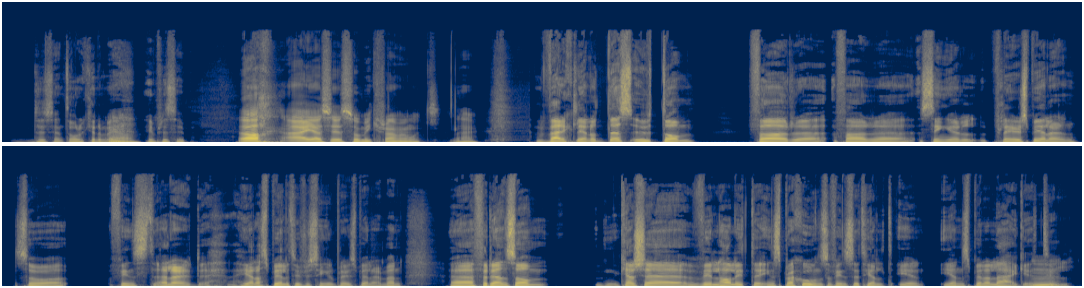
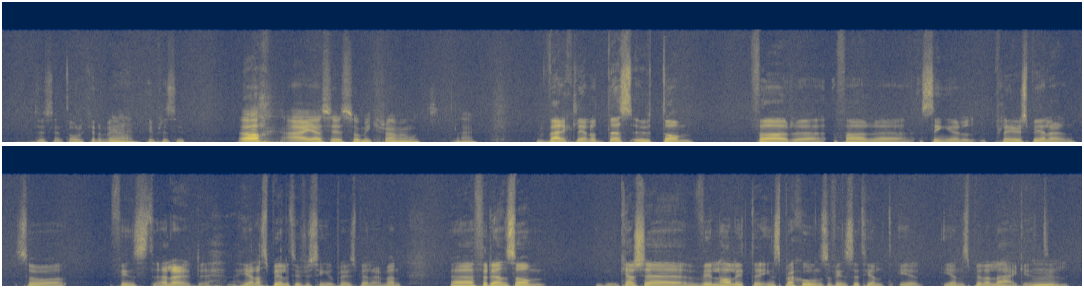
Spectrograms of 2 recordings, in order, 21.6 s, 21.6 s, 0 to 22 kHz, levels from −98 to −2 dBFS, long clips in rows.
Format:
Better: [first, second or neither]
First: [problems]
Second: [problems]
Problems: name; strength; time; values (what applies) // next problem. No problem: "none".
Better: first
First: none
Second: hiss; faint; throughout; 20 dB below the speech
